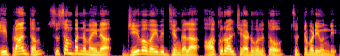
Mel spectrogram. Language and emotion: Telugu, neutral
